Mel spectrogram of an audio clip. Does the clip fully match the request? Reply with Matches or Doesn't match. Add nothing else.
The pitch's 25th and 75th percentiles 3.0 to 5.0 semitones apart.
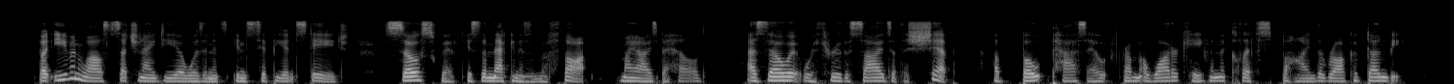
Doesn't match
